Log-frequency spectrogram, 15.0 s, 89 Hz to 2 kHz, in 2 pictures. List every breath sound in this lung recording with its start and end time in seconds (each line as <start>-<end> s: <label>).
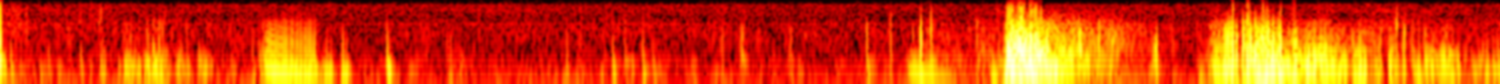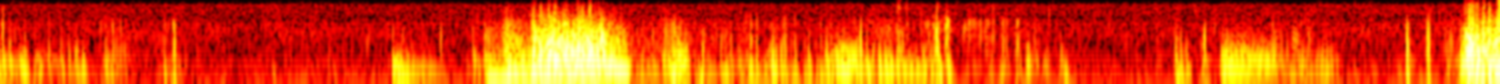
4.90-5.87 s: inhalation
5.92-8.27 s: exhalation
5.92-8.27 s: crackles
9.74-10.75 s: inhalation
10.74-12.90 s: exhalation
10.74-12.90 s: crackles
